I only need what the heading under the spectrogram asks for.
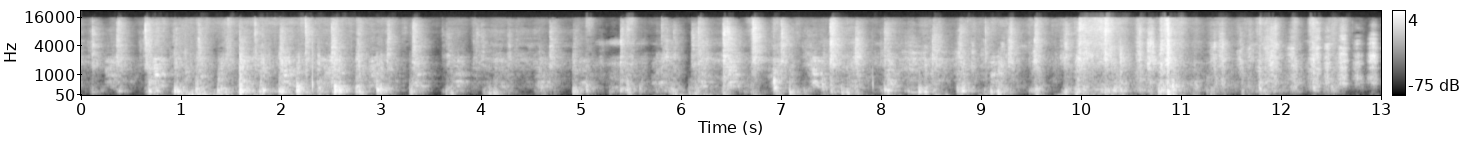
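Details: Labrador Retriever puppy panting indoors in a small room: rapid, irregular breathy bursts, roughly two per second, continuing throughout with occasional louder huffs and faint whimpery tones.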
